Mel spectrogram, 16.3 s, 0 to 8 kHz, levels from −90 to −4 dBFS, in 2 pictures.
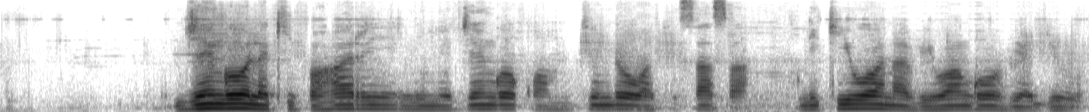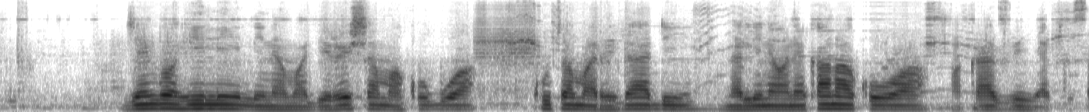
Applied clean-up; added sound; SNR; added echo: neural separator model SepFormer DNS4.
